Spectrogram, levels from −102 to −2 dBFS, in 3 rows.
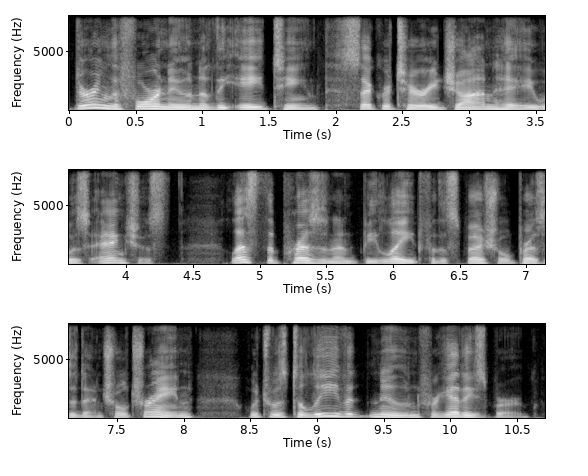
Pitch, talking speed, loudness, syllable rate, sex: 145 Hz, 160 wpm, -20 LUFS, 4.7 syllables/s, male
